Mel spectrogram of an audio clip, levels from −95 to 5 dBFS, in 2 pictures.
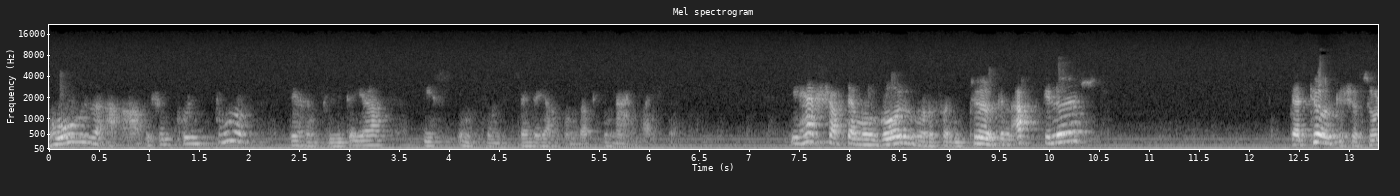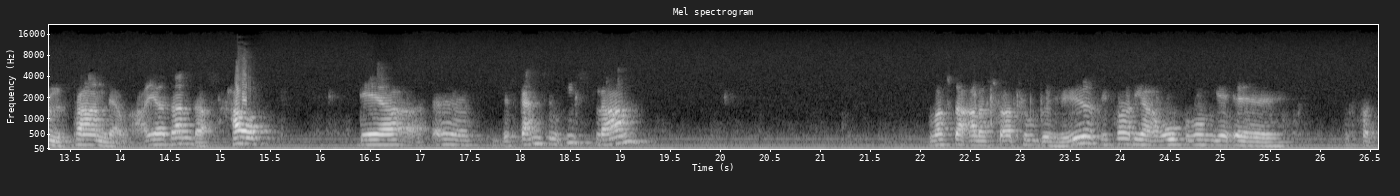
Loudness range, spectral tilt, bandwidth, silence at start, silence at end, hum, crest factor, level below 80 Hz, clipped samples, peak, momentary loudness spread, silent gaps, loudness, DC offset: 12 LU; -7.5 dB/octave; 13 kHz; 0 s; 0 s; none; 20 dB; -36 dBFS; under 0.1%; 0 dBFS; 23 LU; none; -20 LUFS; under 0.1%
